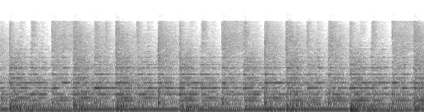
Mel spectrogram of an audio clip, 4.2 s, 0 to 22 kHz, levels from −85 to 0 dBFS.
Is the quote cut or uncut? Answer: cut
